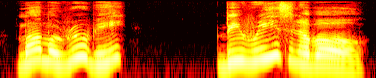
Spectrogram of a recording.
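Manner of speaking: high, anxious plea; pleading. A narrator's reading. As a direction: plead with her to calm down. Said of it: "Maureen pleaded".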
